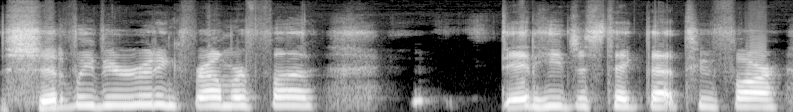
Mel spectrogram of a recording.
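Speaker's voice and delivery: high-pitched, put-on questioning; mock doubting questions. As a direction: wonder aloud in a comically high voice. Mock doubting questions about Bugs.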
